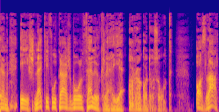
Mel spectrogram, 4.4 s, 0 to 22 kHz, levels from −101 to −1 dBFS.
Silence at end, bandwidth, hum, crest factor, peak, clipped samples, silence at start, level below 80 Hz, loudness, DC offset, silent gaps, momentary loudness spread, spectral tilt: 0.05 s; 15 kHz; none; 18 dB; -2 dBFS; under 0.1%; 0 s; -32 dBFS; -19 LUFS; under 0.1%; none; 8 LU; -5 dB/octave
